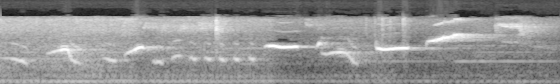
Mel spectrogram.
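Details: White-rumped shama song, played so a kept shama becomes agitated and sings readily: a varied run of clear whistled notes, some rising and some falling, with short high slurs and brief louder bursts over a low background hum.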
